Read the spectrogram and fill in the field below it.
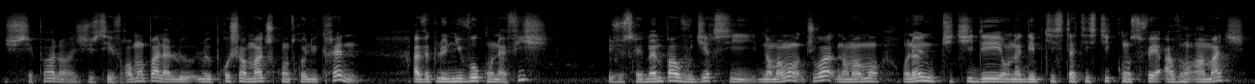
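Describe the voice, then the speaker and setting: A young man from France ranting casually in a video, frustrated and emphatic, halting often with fillers and restarts. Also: mid-range voice. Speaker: football vlogger.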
